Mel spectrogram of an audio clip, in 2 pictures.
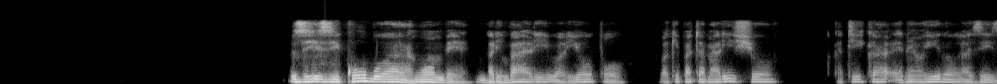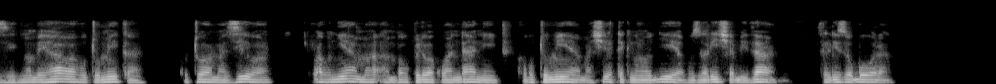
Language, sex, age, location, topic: Swahili, male, 25-35, Dar es Salaam, agriculture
